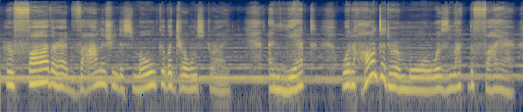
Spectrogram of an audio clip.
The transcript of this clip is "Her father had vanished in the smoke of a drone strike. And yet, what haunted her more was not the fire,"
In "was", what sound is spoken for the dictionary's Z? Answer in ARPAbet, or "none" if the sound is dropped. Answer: Z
